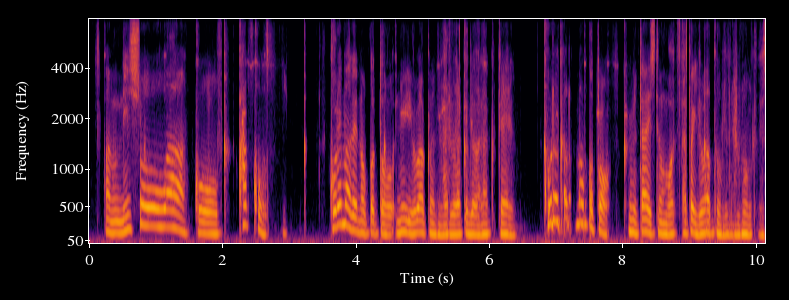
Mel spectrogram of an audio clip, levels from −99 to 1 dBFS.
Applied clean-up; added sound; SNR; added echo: neural diffusion model UNIVERSE++.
